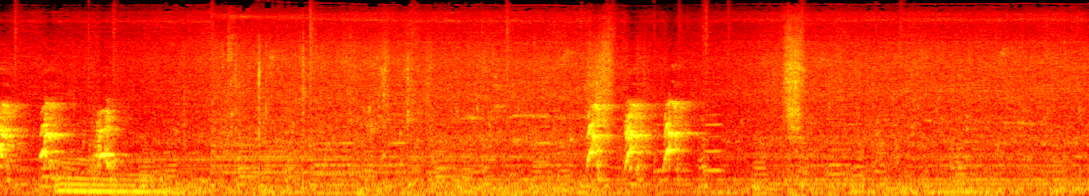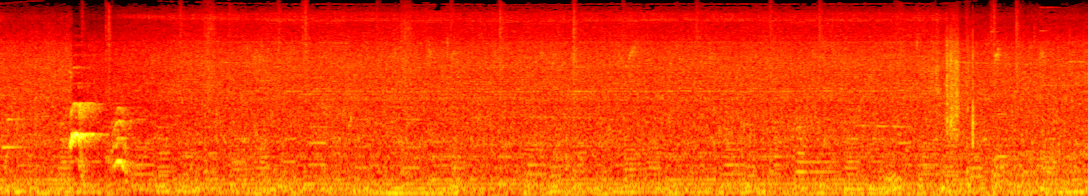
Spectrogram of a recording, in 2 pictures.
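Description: Dog barking in short bursts: a few barks at the start, three more about six seconds in, and a single falling yelp near twelve seconds.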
